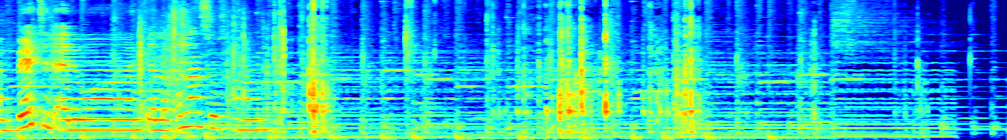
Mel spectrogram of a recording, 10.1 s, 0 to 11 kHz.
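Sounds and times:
background music with held notes: 0.0s - 10.0s
plastic markers clacking into organiser: 1.3s - 3.4s.

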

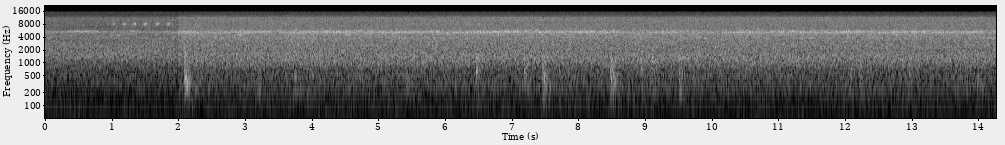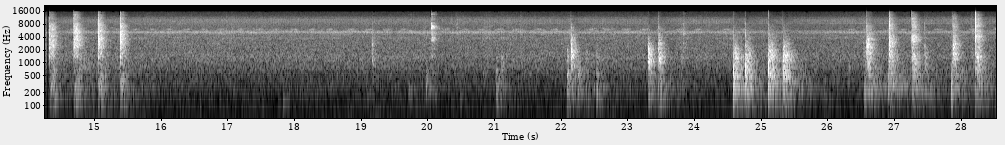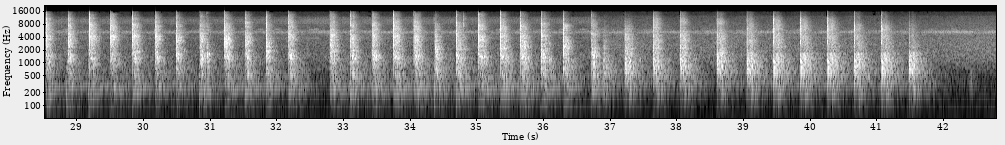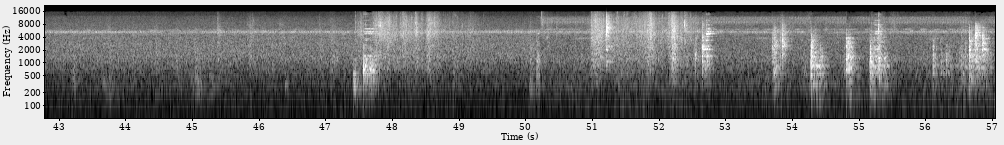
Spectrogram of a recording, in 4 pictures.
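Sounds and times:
hammer nailing wooden boards: 14.3s - 15.6s, 24.6s - 25.7s, 26.5s - 41.9s.

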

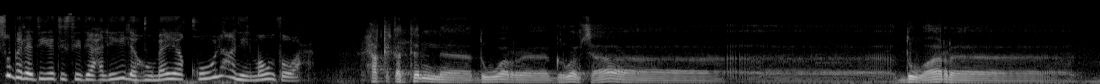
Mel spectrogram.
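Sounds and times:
man speaking: 3.6s - 10.8s.

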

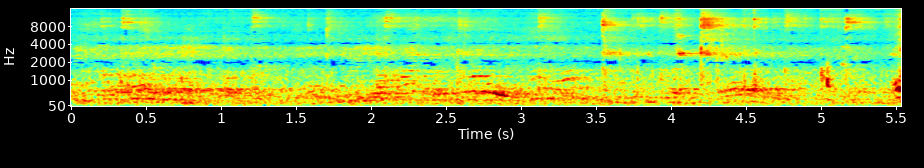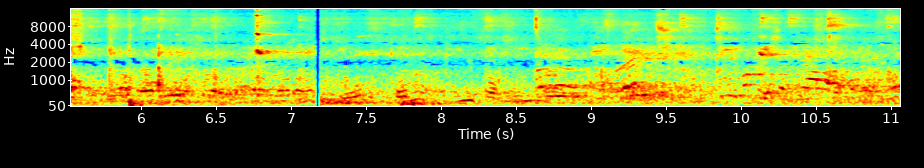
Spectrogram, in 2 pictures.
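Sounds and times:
indistinct voices in echoing hall: 0.0s - 11.0s.

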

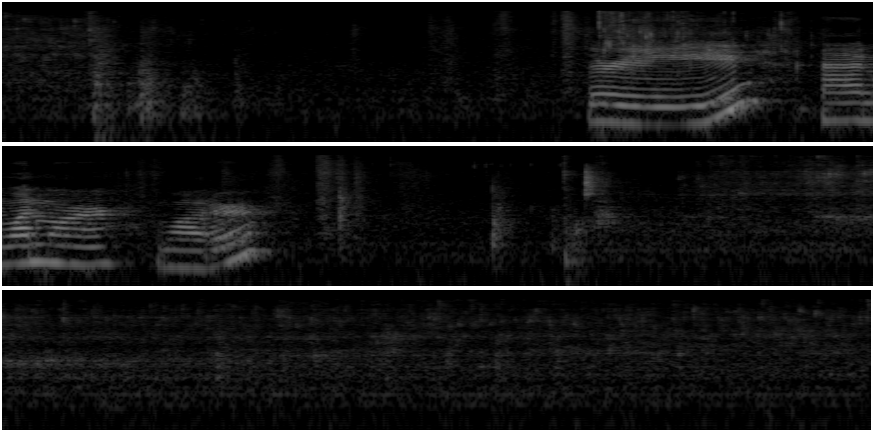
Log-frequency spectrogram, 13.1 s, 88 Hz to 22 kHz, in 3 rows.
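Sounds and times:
water running into cup: 7.3s - 13.0s.

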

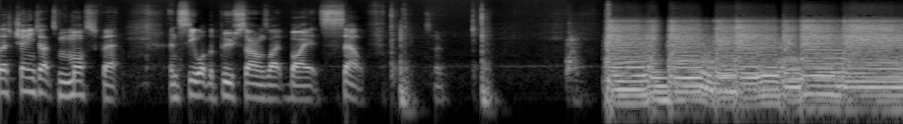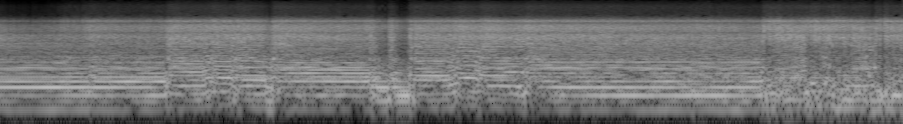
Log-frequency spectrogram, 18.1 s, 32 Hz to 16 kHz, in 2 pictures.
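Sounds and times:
overdriven electric guitar chords: 6.0s - 18.0s.

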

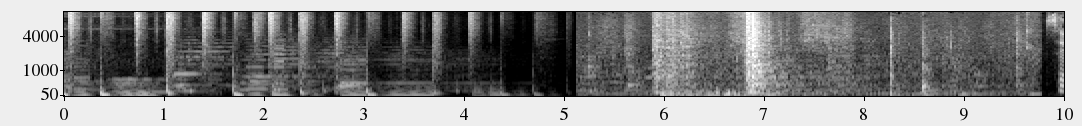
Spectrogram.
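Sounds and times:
oven door shutting: 5.2s - 9.6s.

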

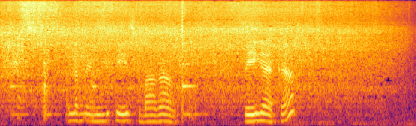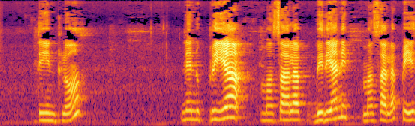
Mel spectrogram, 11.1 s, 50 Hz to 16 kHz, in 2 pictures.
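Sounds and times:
onions sizzling in hot oil: 0.0s - 5.6s.

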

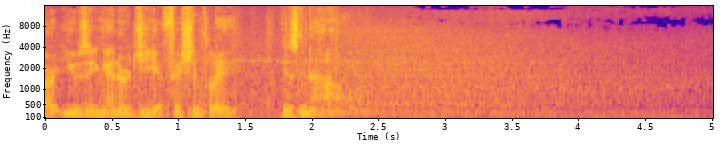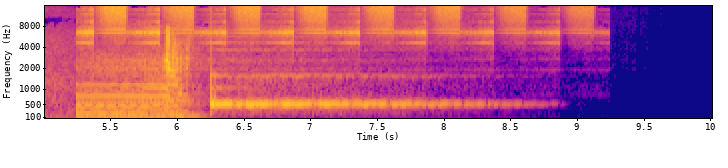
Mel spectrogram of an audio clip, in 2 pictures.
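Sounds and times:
city street traffic noise: 0.0s - 6.1s.

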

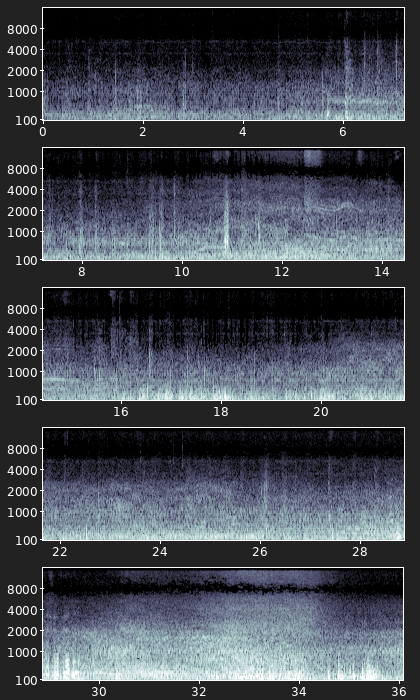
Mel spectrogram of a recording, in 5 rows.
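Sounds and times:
road noise from wet streets: 0.0s - 36.0s
wind rumbling on microphone: 0.0s - 36.0s.

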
